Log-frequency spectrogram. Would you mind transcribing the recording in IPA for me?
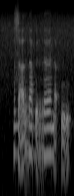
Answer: za̰ra ɓə̰rɜːna̰ fṵ

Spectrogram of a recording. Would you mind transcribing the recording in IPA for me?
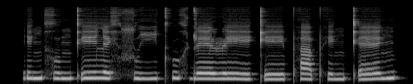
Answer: ɾɪŋ xʊŋkʼeːlɛx sʷiːt̪ʰuxɖɛː ɭeːkʼeːpʰapʰeŋ kʼɛŋ

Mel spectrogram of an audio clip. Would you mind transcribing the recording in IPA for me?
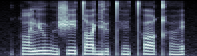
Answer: qɔ̃˨lʲo˦ wə̤˧ʃe˦ t̪ɑ˦ɡʲʊ˨t̪ʰɛ̤˦ t̪ʰɒ˦˨qʰɛ̤˧

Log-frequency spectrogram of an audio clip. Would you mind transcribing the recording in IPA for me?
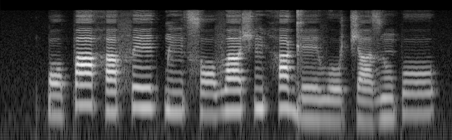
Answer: k͡pɔ˨paː˦ha˧ feː˦k͡pĩ˧ sɔ˧va˦ʃĩ˦ ha˦ɡeː˨ voː˨t͡ʃa˨ zũ˨poː˧

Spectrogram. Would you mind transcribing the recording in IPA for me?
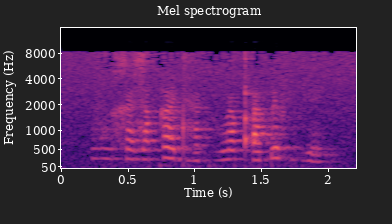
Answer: vɯxaze qidʱa ɡʱoy̯qʼe ɓɛfbʱe

